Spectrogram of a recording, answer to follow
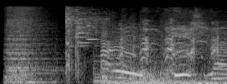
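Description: A pitched musical hit, then a glass-shattering sound effect a little over half a second in, followed by swooping tones that rise and fall.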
